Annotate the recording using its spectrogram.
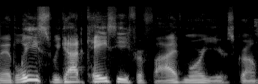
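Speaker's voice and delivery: ordinary delivery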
